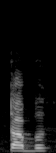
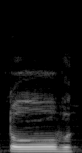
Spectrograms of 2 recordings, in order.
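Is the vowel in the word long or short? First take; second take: short; long. First: The vowel is clipped short. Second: The vowel is drawn out long. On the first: The speaker calls it right. "ये बिल्कुल short है, जैसे टब" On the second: The speaker calls it wrong. "मैंने ऐसे नहीं कहा टोब"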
